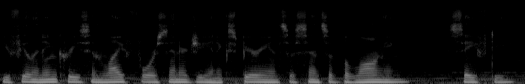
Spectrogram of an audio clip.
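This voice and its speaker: A man narrating a guided meditation in a calm, soothing, unhurried manner. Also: fairly low pitch. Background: background music.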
